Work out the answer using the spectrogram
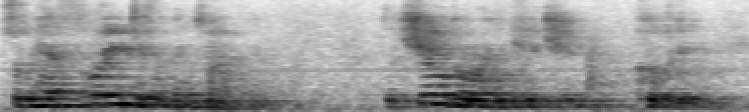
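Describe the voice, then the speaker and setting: London headteacher telling funny stories on stage, far off mic, big echoey hall. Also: male voice, sits high, fast, slight background noise. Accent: London English. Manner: jokey storyteller, animated, self-mocking. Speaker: headteacher giving a talk. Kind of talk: anecdotal presentation to an audience. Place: large hall with audience.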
